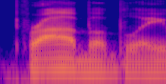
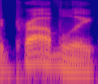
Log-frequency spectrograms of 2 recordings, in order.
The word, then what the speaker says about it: probably: We almost never say probably. We say probably.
